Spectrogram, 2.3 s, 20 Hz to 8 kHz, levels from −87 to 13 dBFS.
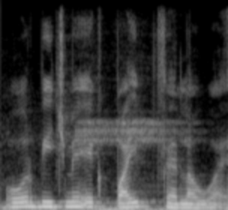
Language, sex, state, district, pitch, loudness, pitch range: Hindi, male, Uttar Pradesh, Muzaffarnagar, 165 Hz, -15 LUFS, 145-175 Hz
